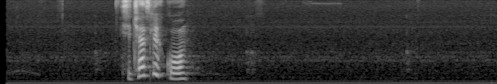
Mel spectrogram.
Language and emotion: Russian, positive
